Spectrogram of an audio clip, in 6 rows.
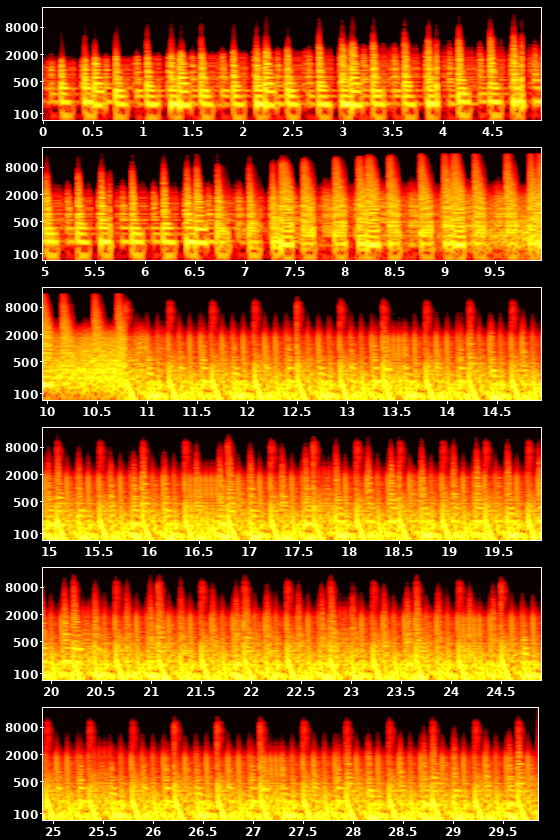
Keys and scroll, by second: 0.9 space.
